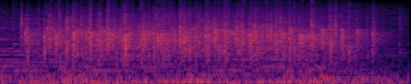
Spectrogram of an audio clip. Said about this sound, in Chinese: 她就是司仪。掌声有请司仪上台。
